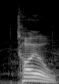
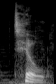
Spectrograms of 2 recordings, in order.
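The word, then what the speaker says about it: Tyl: be sleeping in like what's his name yeah tile tile regal until Lotus said his name we had always pronounced to till till Dragoon and that was fine and then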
